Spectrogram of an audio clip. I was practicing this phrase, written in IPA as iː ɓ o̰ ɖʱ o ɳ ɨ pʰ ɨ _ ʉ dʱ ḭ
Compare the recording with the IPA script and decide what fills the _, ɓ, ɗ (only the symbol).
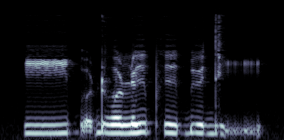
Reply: ɓ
